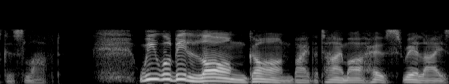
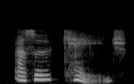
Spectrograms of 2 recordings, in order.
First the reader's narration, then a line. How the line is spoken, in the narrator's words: Sliskus sighed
